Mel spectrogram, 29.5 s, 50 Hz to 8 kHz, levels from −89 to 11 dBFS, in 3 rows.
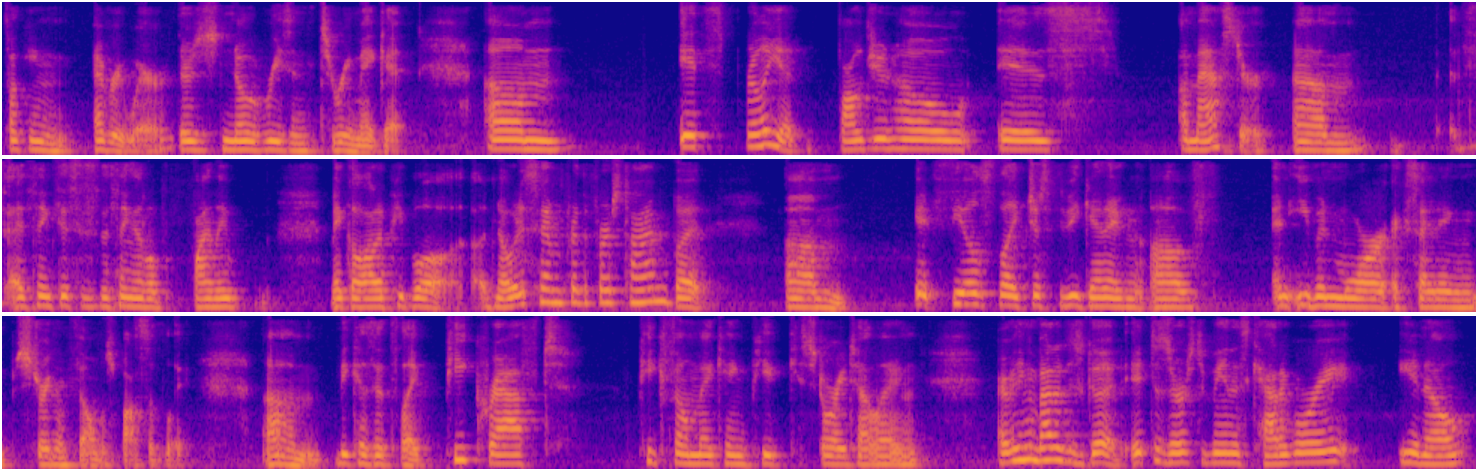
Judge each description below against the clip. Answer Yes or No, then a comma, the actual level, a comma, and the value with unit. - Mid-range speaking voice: Yes, medium, 165 Hz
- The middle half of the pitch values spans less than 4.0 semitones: Yes, average, 2.9 semitones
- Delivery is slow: No, average, 160 wpm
